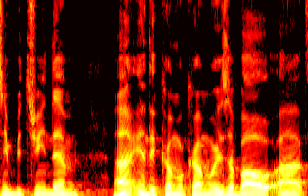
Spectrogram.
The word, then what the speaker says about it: camu camu: in Brazil, your native country, which is called camu camu. Am I pronouncing that right? Yes. Camu camu, or there's a scientific name for camu camu as well that I don't remember right now.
